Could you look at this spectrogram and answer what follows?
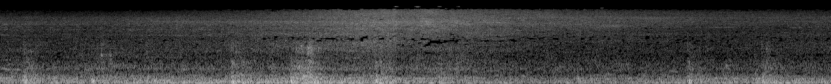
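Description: Steam train's passenger coaches rolling past close by, wheels rumbling with scattered clicks, and steam hissing. The hiss swells loudest about three to five seconds in.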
